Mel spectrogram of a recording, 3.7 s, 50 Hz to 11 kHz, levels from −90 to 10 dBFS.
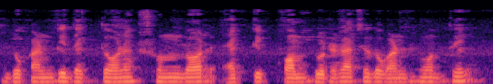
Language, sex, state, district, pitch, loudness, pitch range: Bengali, male, Tripura, West Tripura, 120 Hz, -21 LUFS, 115-125 Hz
